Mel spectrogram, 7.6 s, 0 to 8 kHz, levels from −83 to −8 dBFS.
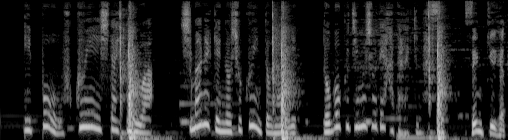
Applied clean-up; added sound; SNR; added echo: classical method spectral subtraction.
